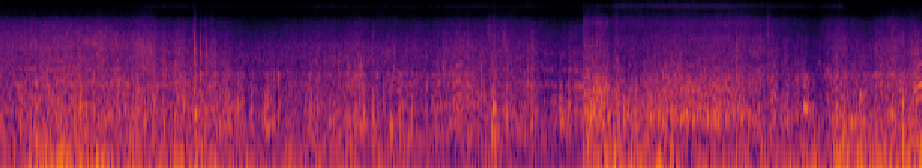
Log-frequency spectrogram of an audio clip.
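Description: Wind buffeting an action camera's microphone while following a snowboarder downhill at speed, mixed with the steady hiss and scrape of snowboards sliding over packed snow.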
